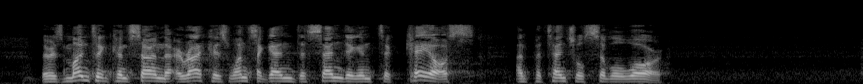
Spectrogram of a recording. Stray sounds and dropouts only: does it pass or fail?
pass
